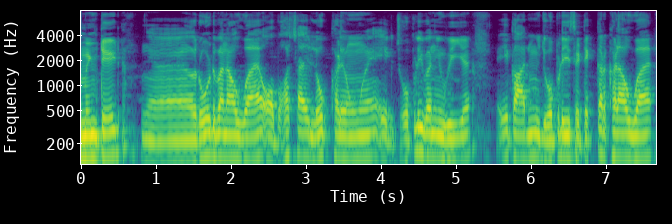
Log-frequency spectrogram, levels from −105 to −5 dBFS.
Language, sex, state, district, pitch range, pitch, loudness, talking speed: Hindi, male, Uttar Pradesh, Ghazipur, 120-135 Hz, 125 Hz, -18 LUFS, 210 wpm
